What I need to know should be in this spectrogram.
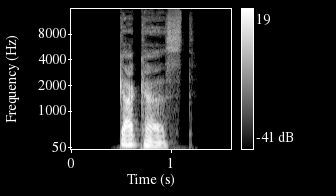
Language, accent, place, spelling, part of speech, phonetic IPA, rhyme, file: German, Germany, Berlin, gackerst, verb, [ˈɡakɐst], -akɐst, De-gackerst.ogg
- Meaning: second-person singular present of gackern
